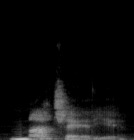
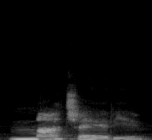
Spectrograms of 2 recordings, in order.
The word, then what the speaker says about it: macerie: Third word, macerie. Macerie.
